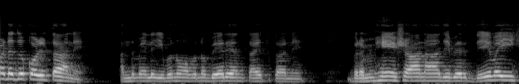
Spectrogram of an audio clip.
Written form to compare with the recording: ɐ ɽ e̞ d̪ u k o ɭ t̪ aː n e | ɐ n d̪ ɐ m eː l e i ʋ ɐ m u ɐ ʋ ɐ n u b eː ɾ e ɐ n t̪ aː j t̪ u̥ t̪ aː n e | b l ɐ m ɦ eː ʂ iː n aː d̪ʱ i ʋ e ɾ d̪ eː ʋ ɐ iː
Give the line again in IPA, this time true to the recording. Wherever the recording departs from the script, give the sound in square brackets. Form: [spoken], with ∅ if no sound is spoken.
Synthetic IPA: ɐ ɽ e̞ d̪ u k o ɭ t̪ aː n e | ɐ n d̪ ɐ m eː l e i ʋ ɐ [n] u ɐ ʋ ɐ n u b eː ɾ e ɐ n t̪ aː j t̪ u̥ t̪ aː n e | b [ɾ] ɐ m ɦ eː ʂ [aː] n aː d̪ʱ i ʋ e ɾ d̪ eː ʋ ɐ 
